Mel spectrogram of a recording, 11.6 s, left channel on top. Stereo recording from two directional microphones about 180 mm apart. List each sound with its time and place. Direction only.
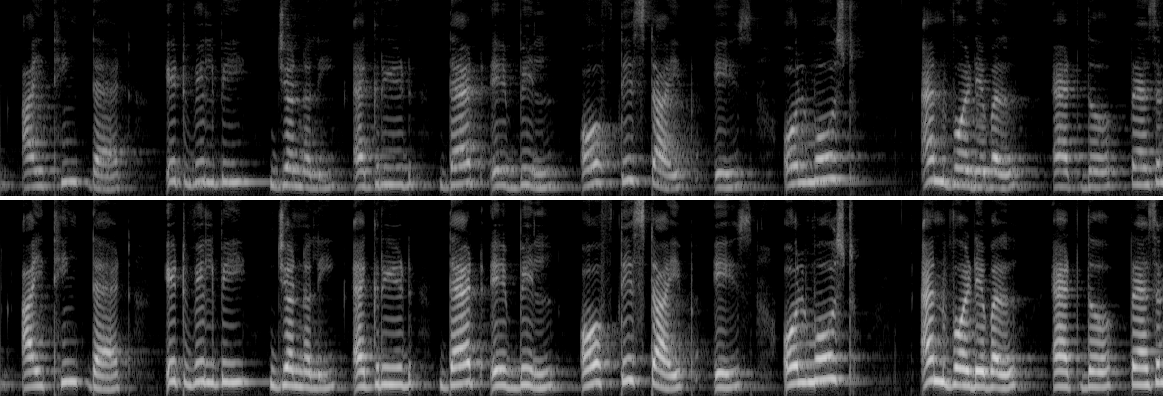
0.0 s a woman's voice: 40° right (ahead or behind)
